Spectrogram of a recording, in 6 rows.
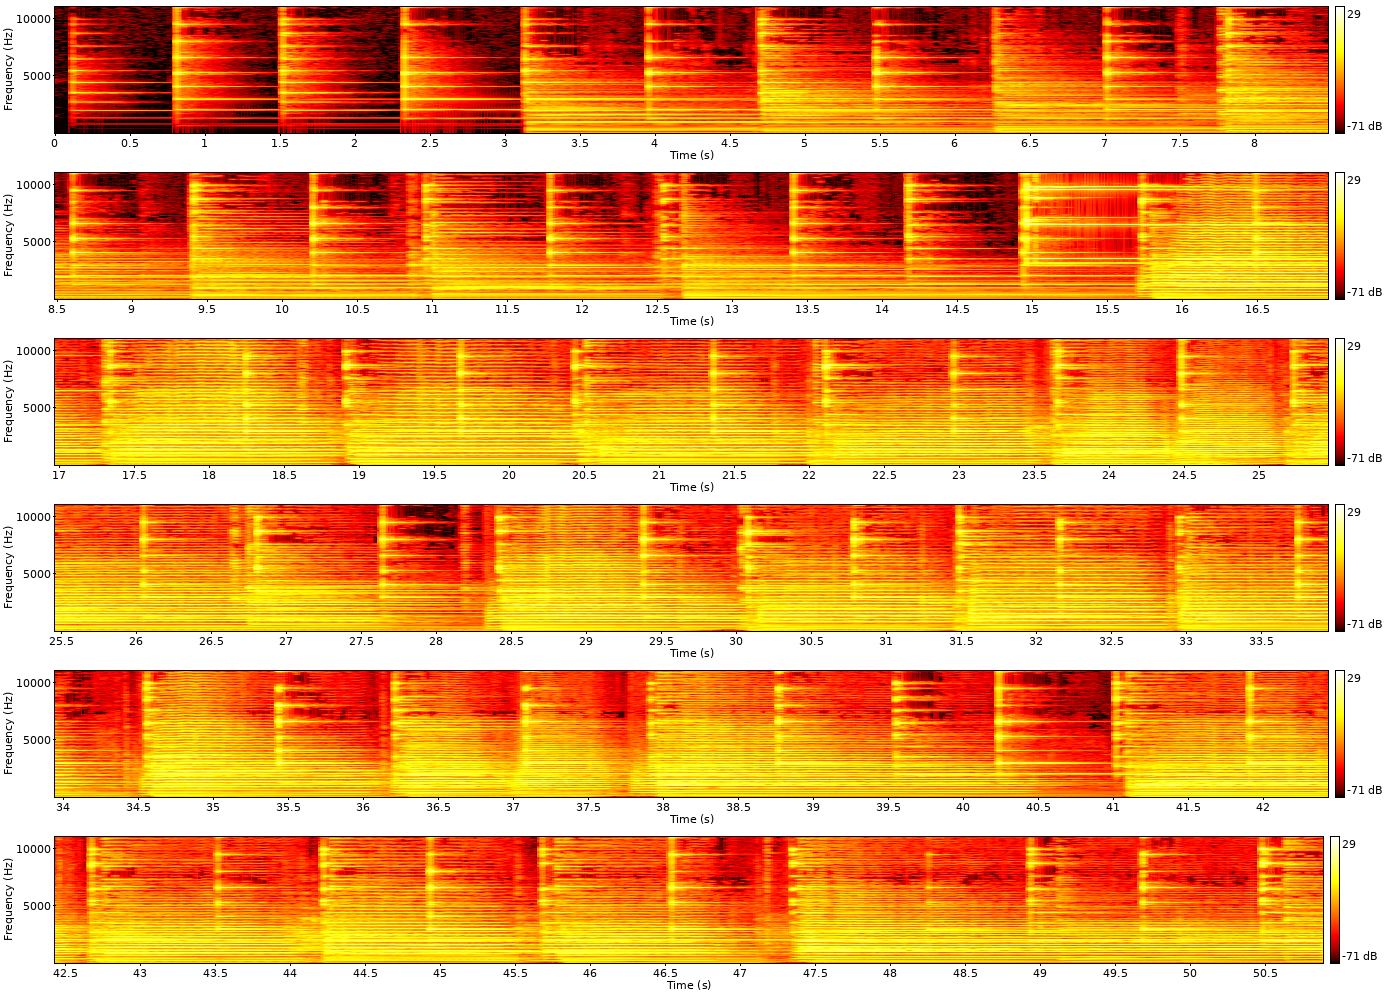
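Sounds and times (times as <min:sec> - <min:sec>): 
instrumental evening song without words: 0:00.8 - 0:50.8.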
